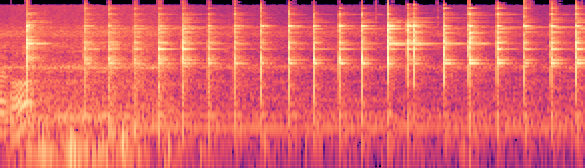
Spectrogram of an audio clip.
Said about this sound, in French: J'affine la feuille sur le pourtour. Et là, vous êtes plutôt tendre alors avec le marteau par rapport à ce que vous disiez tout à l'heure. Ben, il faut, parce que sinon, on massacre tout.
